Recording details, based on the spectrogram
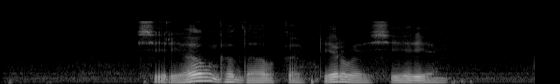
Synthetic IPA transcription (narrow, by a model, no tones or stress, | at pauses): sʲḛɾʲɪ̰alˠɡɐd̪ɑlˠkʰəpʲʰervəjəsʲeɾʲɪjə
